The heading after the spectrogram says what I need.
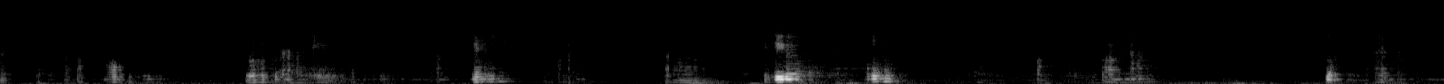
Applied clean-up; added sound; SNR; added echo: neural mask model DeepFilterNet 3.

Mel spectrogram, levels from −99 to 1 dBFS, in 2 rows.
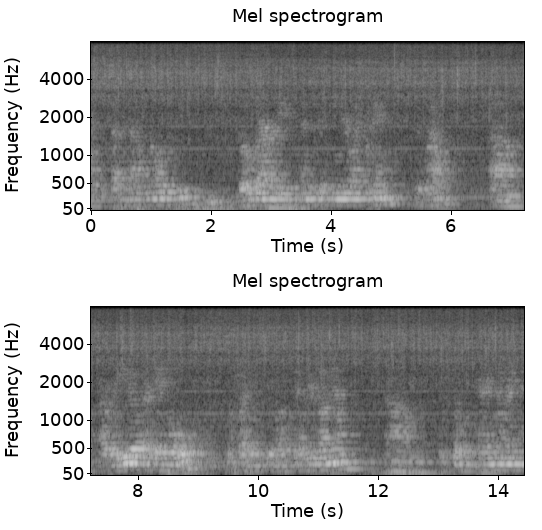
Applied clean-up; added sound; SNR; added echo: none; Thunder; 9 dB; reverberation time 1.3 s.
